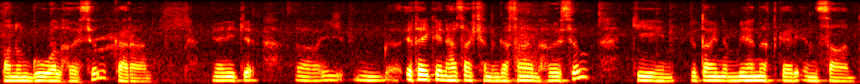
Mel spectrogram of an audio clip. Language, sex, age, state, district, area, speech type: Kashmiri, male, 30-45, Jammu and Kashmir, Ganderbal, rural, spontaneous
